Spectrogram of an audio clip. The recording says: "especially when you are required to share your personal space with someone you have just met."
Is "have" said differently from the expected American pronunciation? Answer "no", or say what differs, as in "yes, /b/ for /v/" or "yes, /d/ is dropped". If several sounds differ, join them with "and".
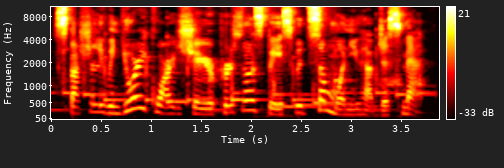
no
